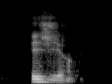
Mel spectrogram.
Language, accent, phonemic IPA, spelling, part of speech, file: French, France, /e.ʒiʁ/, hégire, noun, LL-Q150 (fra)-hégire.wav
- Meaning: Hijra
